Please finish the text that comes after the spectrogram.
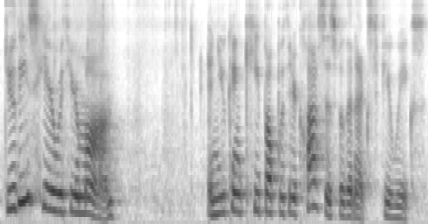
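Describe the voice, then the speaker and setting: A kindly female schoolteacher in a storybook, as a woman reader plays her. She is firm but reassuring, with a measured delivery at a middle pitch. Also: sing-song. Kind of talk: children's novel read aloud.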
